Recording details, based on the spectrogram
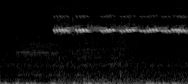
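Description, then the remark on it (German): Crickets chirp in a steady, high-pitched trill that starts about halfway into a quiet moment and keeps pulsing rapidly, with no one talking. “So, hier grillen sie.”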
